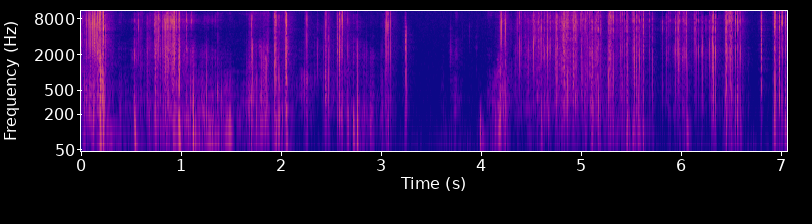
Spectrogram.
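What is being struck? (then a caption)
Thin plastic balloon bubble. A clear, thin, hollow plastic magic balloon bubble about the size of a fist rests on top of a microphone and is pressed and rubbed with the palm and fingertips of a hand with long nails. Dense, crinkly crackles and soft tearing rustles come in quick, uneven bursts with little ring. There is a brief silent gap midway before the crinkling resumes.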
